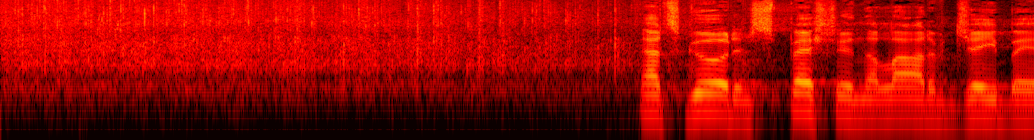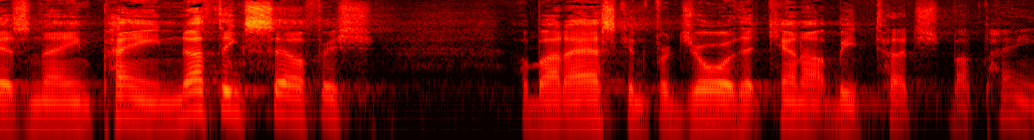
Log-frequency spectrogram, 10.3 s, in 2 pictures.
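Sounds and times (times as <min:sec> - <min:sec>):
audience clapping: 0:00.0 - 0:03.5
speech: 0:03.2 - 0:07.1, 0:07.8 - 0:10.3.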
